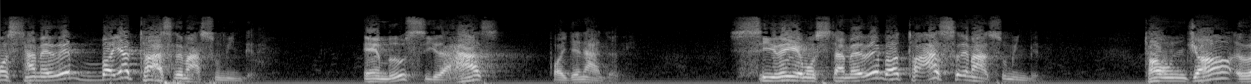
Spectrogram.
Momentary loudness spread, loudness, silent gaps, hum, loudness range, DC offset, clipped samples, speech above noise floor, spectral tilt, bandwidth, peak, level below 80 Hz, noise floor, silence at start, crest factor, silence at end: 16 LU; -14 LUFS; none; 50 Hz at -45 dBFS; 5 LU; under 0.1%; under 0.1%; 28 dB; -4.5 dB/octave; 10.5 kHz; -2 dBFS; -38 dBFS; -43 dBFS; 0 s; 14 dB; 0 s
